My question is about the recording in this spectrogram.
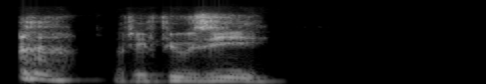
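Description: A man clearing his throat and then making a short voiced sound of about a second, with dead silence on either side as the video-call audio cuts out.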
